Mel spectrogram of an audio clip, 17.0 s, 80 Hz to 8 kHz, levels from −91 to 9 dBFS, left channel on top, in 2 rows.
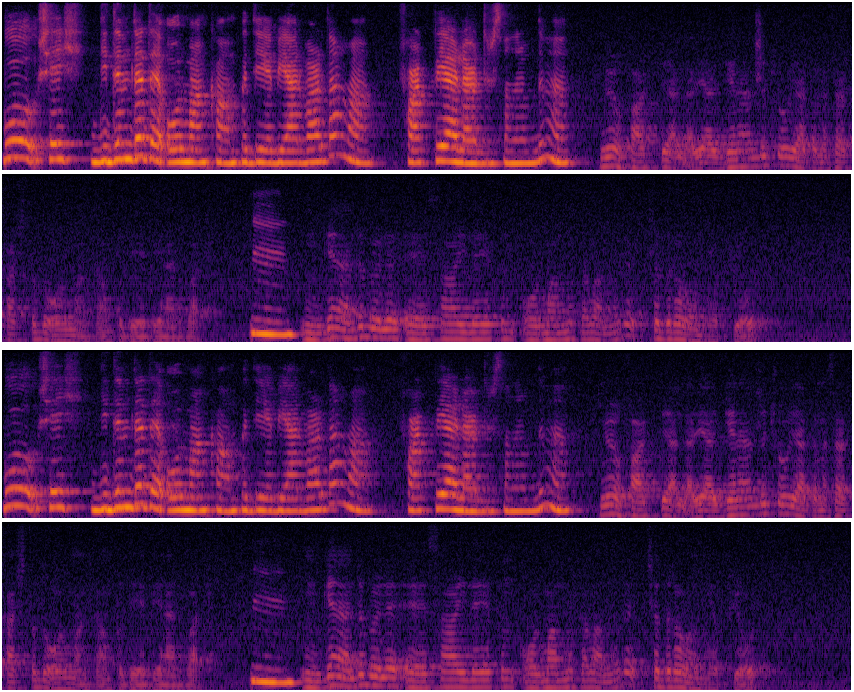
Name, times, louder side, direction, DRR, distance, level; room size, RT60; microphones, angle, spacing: voice 1, 0.0-3.8 4.0-5.7 11.0-11.5, left 3 dB, 80° left, 0.9 m, -23 dB
voice 2, 6.0-10.5 11.5-16.0, right 1 dB, 35° right, 2.4 m, -41 dB
25.0 x 17.0 x 6.3 m
head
